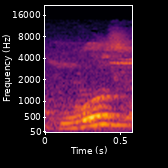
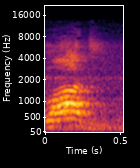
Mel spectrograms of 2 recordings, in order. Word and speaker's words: was: हम में से कई लोग इसको गलत प्रोनाउंसिएट कर देते हैं, यानी कि मिसप्रोनाउंसिएट कर देते हैं। वाज और वेयर, ये गलत प्रोनाउंसिएशन है, दिस इज रॉन्ग प्रोनाउंसिएशन। हम लोग यहाँ पे इसको पढ़ेंगे वर्ड्स and word, वर्ड्स and word, yes.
